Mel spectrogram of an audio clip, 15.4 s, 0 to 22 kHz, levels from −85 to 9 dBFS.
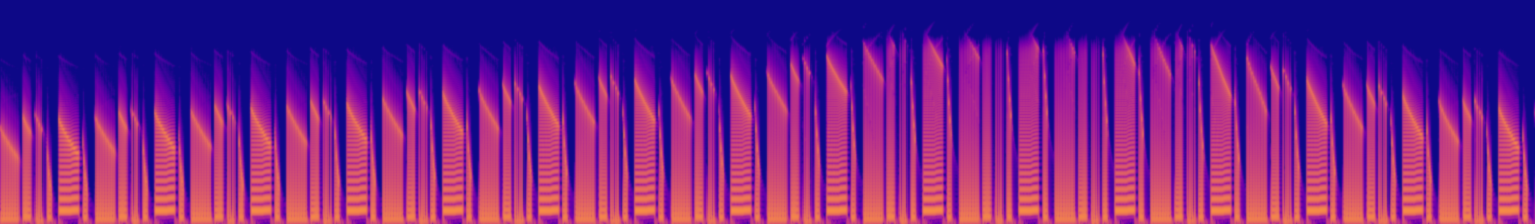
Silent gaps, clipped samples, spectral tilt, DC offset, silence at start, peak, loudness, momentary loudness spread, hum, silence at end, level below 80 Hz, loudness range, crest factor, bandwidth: none; under 0.1%; -4 dB/octave; under 0.1%; 0 s; 0 dBFS; -19 LUFS; 4 LU; none; 0.05 s; -30 dBFS; 2 LU; 18 dB; 12 kHz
